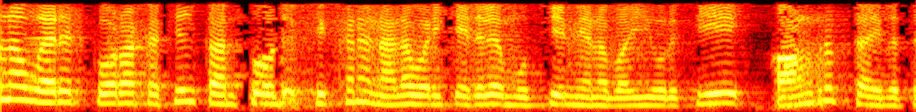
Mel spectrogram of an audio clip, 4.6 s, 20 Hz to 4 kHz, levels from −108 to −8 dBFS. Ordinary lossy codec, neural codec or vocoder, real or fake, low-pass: AAC, 16 kbps; codec, 24 kHz, 0.9 kbps, WavTokenizer, medium speech release version 1; fake; 3.6 kHz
